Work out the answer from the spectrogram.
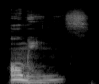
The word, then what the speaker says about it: homens: the spelling change, right, in Brazilian Portuguese, M and N are not really pronounced like their English counterparts in these kinds of cases, right, syllable final. Rather, what they do is they indicate that the preceding vowel is nasalized.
